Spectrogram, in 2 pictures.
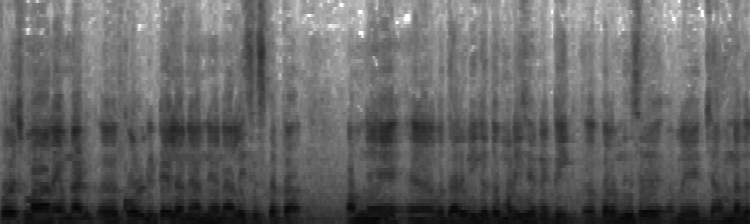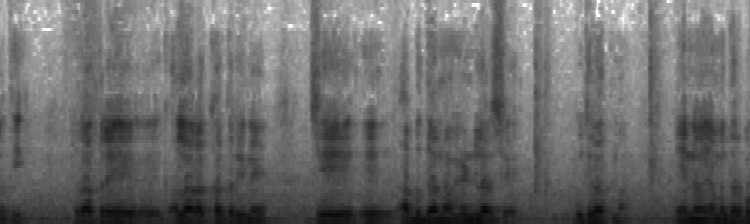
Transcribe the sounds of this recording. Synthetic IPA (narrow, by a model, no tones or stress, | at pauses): pəɾət͡ʃʰmãəneəmnakɔlɖiʈeləneənːəənalisiskəɾt̪a̰ | əmneʋəd̪ʱaɾeʋiɡət̪oməɭit͡ʃʰeneɡəjpəɾəmd̪iʋseə̰med͡ʒamnəɡəɾt̪ʰḭ | ɾat̪ɾḛə̰laɾəkʰːakəɾine | d͡ʒe | a̰bəd̪ʱanoɦɛ̃ɳɖləɾt͡ʃʰḛ | ɡud͡ʒɾat̪mã̰ | enoəmẽd̪ʱəɾpə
